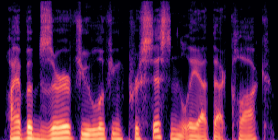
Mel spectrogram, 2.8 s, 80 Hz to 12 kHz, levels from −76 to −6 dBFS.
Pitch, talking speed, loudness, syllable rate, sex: 110 Hz, 195 wpm, -18 LUFS, 5.7 syllables/s, male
